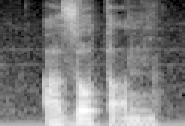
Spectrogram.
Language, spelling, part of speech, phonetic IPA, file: Polish, azotan, noun, [aˈzɔtãn], Pl-azotan.ogg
